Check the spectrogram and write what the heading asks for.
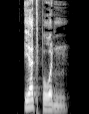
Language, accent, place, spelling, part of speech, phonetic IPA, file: German, Germany, Berlin, Erdboden, noun, [ˈeːɐ̯tˌboːdn̩], De-Erdboden.ogg
- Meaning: ground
